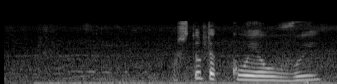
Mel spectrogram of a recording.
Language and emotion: Russian, neutral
